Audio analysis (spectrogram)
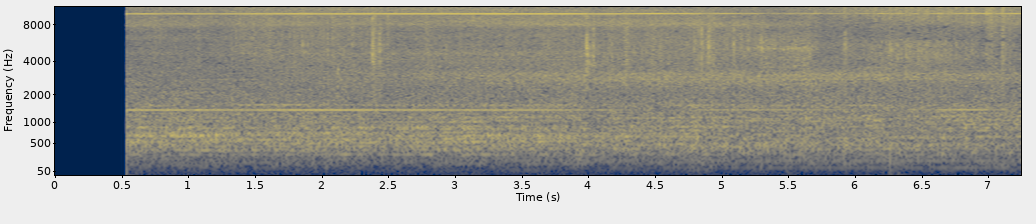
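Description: A Jimmy JV65 cordless stick vacuum runs at maximum power with a scraping brush head, giving a steady loud whirring roar with a high motor whine throughout.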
